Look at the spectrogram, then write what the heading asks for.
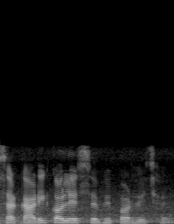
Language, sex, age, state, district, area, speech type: Maithili, female, 60+, Bihar, Sitamarhi, rural, spontaneous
